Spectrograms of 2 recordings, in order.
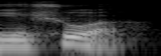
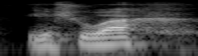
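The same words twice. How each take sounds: First: The word ends in a vowel with no h. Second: The word ends with an audible h sound. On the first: "escucha solamente Yeshua, porque el Hei final siempre es mudo" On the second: "con el H al final"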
